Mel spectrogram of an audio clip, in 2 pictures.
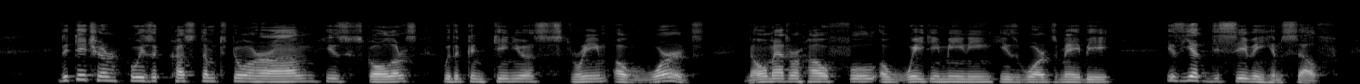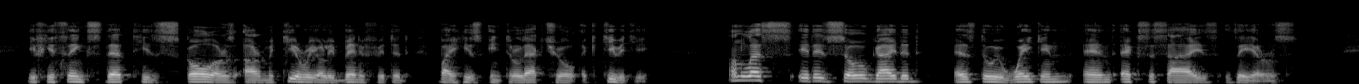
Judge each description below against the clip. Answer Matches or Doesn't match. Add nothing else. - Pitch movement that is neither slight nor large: Matches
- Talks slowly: Matches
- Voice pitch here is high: Doesn't match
